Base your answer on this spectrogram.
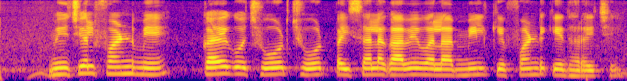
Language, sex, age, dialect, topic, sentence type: Magahi, female, 31-35, Western, banking, statement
